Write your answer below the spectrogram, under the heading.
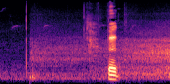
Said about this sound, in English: The sound of those cars rushing by on the other side of the road is the traffic on the other side, which is flowing extremely freely.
